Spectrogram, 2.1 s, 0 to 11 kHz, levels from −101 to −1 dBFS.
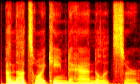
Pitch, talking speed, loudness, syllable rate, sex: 155 Hz, 255 wpm, -18 LUFS, 5.1 syllables/s, male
